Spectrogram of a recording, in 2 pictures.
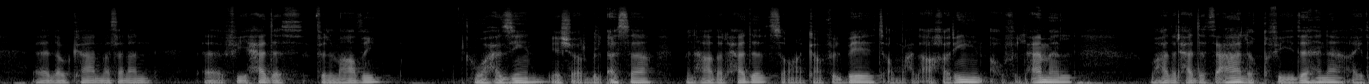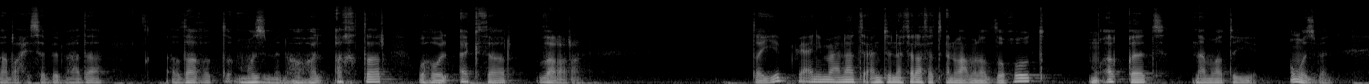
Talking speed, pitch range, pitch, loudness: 110 wpm, 80-100 Hz, 90 Hz, -34 LUFS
